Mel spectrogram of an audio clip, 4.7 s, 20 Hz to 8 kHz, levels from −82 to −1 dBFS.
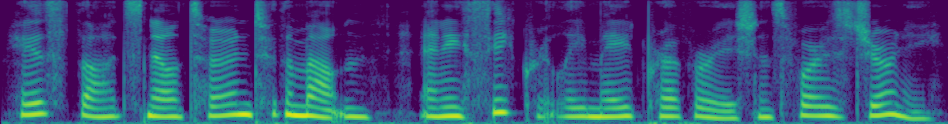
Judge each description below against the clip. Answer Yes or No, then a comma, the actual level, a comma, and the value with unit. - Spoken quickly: No, average, 190 wpm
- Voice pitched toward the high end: Yes, high, 215 Hz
